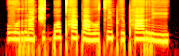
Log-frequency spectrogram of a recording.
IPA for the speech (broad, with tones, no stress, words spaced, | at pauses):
vo˨rã˨ t͡ʃɪ˨ɡ͡bɔ˦ pʰa˦pa˨βo˨t͡sĩ˦ pʰɪ˨pʰaː˦riː˨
